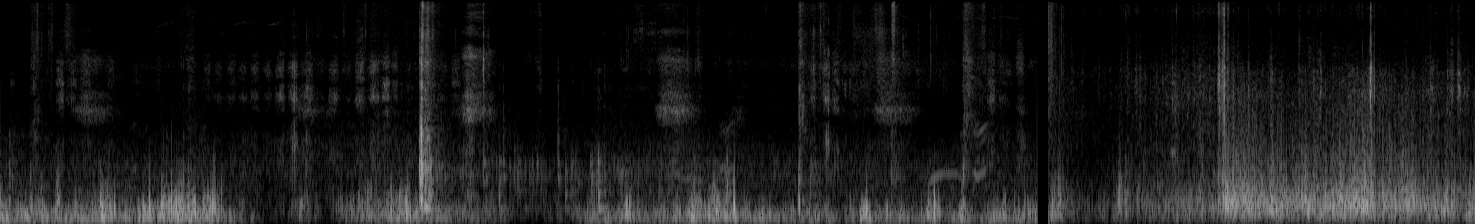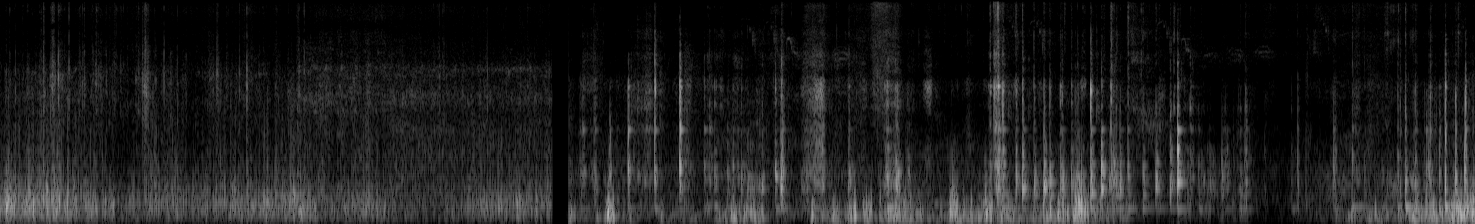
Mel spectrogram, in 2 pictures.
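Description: A small dog's claws tap on paving stones.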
